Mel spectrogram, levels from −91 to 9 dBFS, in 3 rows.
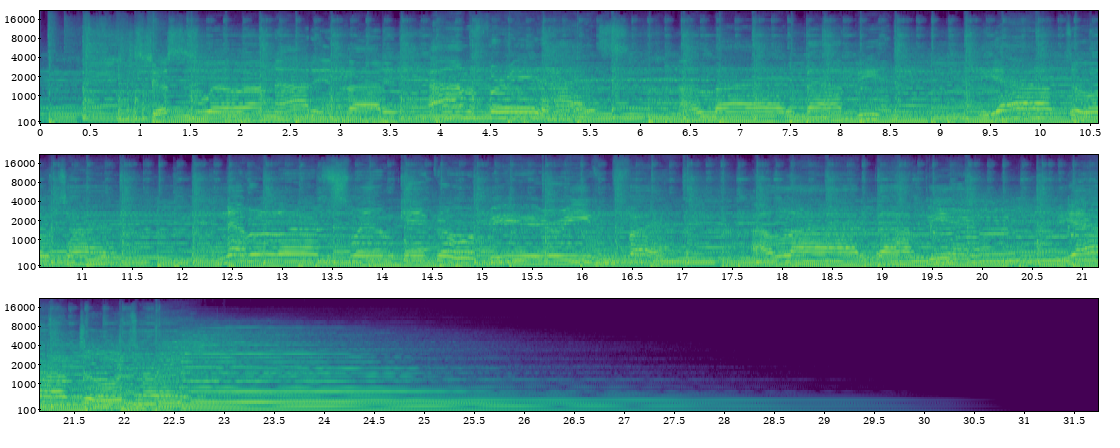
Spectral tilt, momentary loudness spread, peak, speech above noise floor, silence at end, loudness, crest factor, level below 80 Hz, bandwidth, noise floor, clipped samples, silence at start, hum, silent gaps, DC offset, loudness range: -5.5 dB/octave; 7 LU; -2 dBFS; over 78 dB; 4.3 s; -13 LUFS; 12 dB; -26 dBFS; over 20 kHz; under -90 dBFS; under 0.1%; 0 s; none; none; under 0.1%; 7 LU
